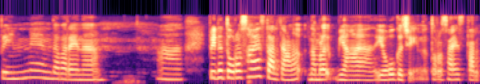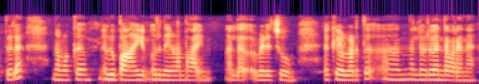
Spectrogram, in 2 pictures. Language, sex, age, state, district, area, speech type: Malayalam, female, 30-45, Kerala, Idukki, rural, spontaneous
